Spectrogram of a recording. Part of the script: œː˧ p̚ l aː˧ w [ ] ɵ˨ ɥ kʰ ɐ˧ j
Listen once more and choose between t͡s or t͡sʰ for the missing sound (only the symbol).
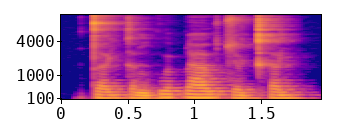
t͡s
